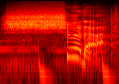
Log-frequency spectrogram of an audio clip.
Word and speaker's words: should have: much fun all right let's practice pronouncing this phrase should uh Shoulda all right let's say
